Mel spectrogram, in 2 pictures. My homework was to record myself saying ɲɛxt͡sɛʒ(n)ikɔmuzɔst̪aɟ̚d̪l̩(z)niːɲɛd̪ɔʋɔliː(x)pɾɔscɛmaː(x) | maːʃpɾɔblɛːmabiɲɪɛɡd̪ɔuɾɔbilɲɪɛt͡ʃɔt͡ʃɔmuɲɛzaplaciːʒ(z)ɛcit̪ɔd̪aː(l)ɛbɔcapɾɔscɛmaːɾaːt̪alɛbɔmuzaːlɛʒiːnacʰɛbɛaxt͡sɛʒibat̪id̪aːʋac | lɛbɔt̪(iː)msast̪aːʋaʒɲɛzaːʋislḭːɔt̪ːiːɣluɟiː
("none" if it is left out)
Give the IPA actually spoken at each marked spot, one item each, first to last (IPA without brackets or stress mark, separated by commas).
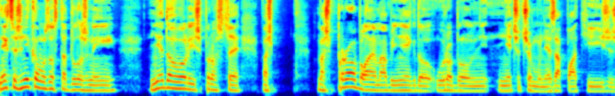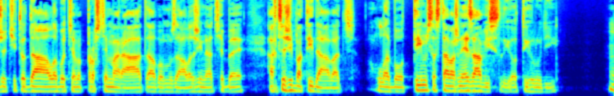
ɲ, ʒ, ʃ, ʃ, ʒ, l, iː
